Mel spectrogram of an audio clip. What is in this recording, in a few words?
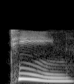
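"teen", English, female; noun; i-ɪ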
